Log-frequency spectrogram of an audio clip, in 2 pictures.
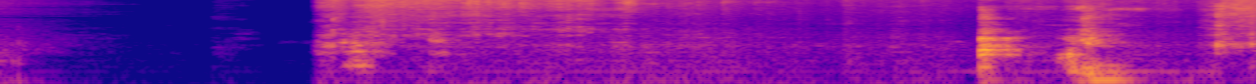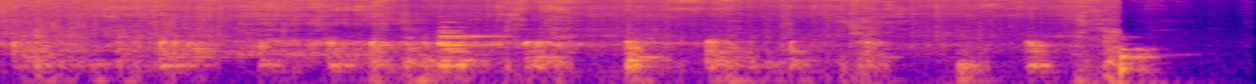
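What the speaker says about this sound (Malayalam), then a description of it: "നമുക്കിനി വെളുത്തുള്ളിയും പച്ചമുളകും കൂടി ഇട്ട് കൊടുക്കാം" Garlic and green chilli hit a hot pan with a sudden loud sizzle that continues steadily, broken by stirring scrapes and a brief lull before the frying swells again near the pan, no voices.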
